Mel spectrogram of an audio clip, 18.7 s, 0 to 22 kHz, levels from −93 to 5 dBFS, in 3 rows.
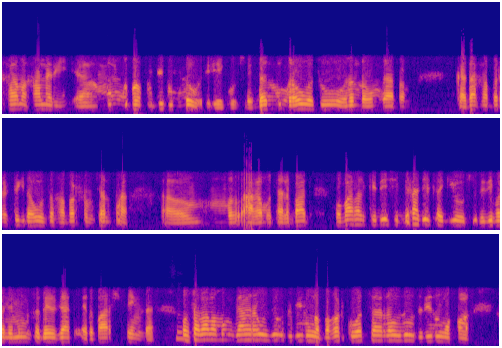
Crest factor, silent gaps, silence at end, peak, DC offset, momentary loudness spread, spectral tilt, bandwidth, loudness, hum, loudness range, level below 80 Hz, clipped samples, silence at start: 18 dB; none; 0.2 s; -8 dBFS; under 0.1%; 8 LU; -8.5 dB/octave; 5.6 kHz; -25 LUFS; none; 2 LU; -70 dBFS; under 0.1%; 0 s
